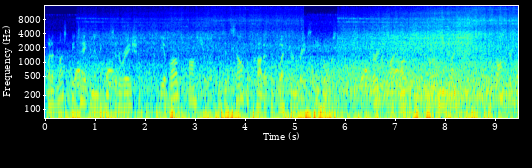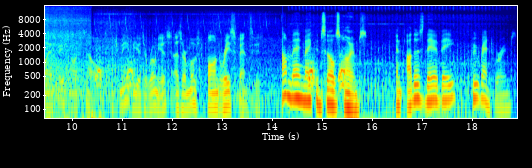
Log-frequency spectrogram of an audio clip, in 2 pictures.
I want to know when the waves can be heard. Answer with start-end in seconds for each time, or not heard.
0.0-10.4.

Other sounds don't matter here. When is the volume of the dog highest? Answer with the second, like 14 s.
15 s.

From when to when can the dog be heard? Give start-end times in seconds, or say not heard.
0.6-1.4, 6.3-7.2, 10.4-11.3, 14.7-15.6.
